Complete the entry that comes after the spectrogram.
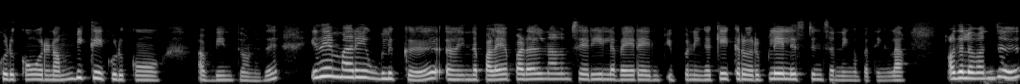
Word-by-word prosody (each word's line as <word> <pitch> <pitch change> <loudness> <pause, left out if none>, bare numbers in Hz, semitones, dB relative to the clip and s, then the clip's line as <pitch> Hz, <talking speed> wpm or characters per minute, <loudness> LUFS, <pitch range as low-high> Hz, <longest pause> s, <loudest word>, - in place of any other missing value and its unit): குடுக்கும், 230 -1 0
ஒரு 215 - -3
நம்பிக்கை 285 +6 0
குடுக்கும், 210 -3 -3 0.5
அப்படின்னு 205 +1 -6
தோணுது. 185 +5 -6 0.4
இதே 370 +4 +7
மாரி 330 0 +5
உங்களுக்கு 260 -5 -2 0.4
அ - - +1
இந்த 220 0 -1
பழைய 220 +2 +3
பாடல்னாலும் 250 +1 +1
சரி, 235 0 -1
இல்ல 235 - 0
வேற 215 0 0 0.4
இப்ப 225 +3 -8
நீங்க 215 0 -3
கேக்கற 255 -1 +1
ஒரு 220 - -3
ப்ளேலிஸ்ட்ட்ன்னு 245 -3 +2
சொன்னீங்க 195 -2 -8
பார்த்தீங்களா? 185 +2 -6 0.5
அதுல 290 0 +8
வந்து 295 +4 0
235 Hz, 145 wpm, -21 LUFS, 210-255 Hz, 0.5 s, அதுல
